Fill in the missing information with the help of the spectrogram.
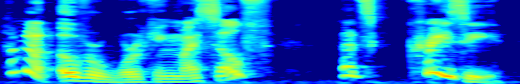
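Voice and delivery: forced denial. A narrator's reading. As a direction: laugh it off, unconvincingly. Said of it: "let out a forced chuckle".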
